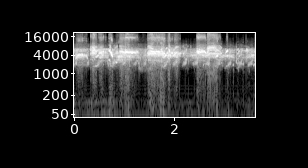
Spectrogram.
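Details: Courtship chatter of swiftlets with chicks calling, high shrill twitters coming in three loud bursts separated by short dips.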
